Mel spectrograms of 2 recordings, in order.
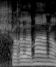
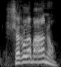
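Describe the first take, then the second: First: Said in the usual way. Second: High put-on call of chocolate mano, stress on chocolate; playful catchphrase. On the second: Angler hypes his bait to viewers, high playful call. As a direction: sing out chocolate mano like a hype line.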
